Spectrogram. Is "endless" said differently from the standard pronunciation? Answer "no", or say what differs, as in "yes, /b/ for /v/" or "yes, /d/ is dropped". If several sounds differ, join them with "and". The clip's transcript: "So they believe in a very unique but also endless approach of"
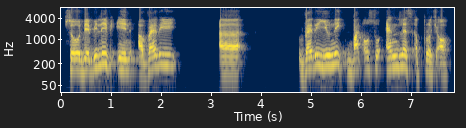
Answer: no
